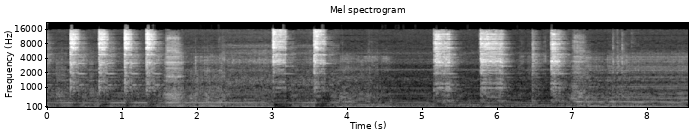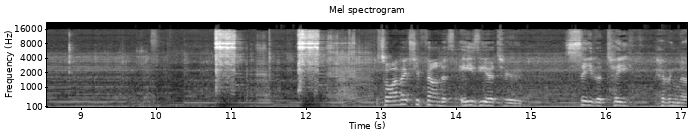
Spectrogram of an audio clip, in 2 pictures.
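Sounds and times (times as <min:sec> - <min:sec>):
grinding wheel on chain teeth: 0:00.0 - 0:02.0
chain grinder humming: 0:00.0 - 0:17.0.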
